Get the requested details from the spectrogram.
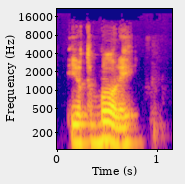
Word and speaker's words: Göteborg: These guys are from, Gothenburg, but I believe they pronounce it Göteborg.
